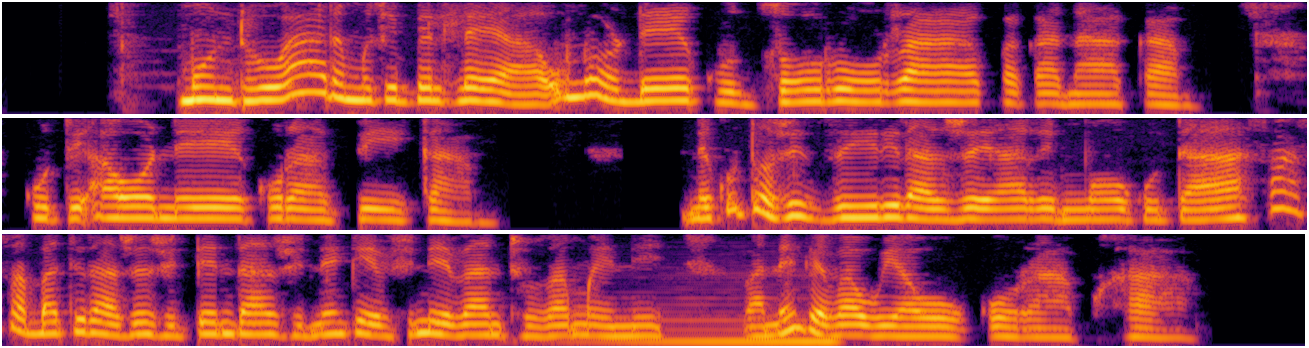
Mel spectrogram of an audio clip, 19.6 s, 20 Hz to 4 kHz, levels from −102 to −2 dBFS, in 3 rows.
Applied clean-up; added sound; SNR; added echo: none; Bowed string instrument; 11 dB; none.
